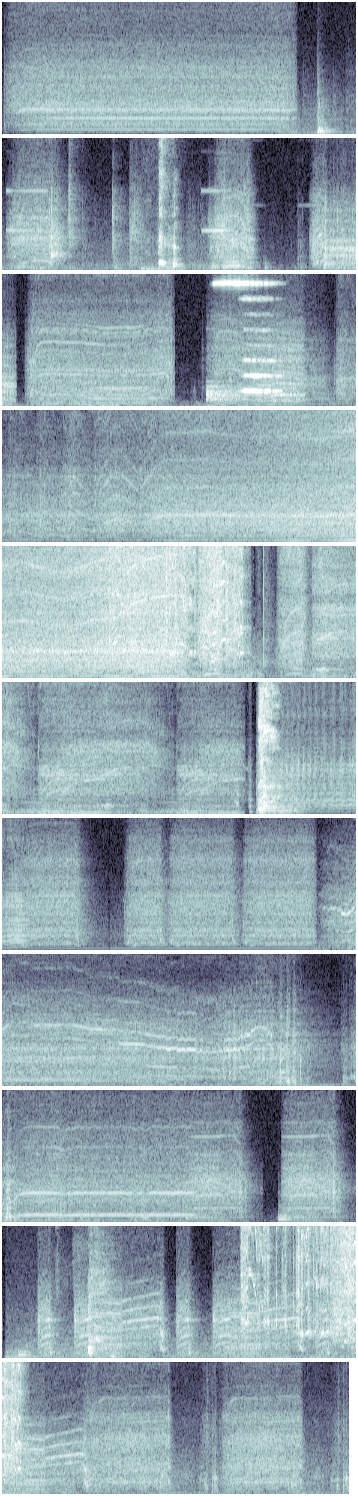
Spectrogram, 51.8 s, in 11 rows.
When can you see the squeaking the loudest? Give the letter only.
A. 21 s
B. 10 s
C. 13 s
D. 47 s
C.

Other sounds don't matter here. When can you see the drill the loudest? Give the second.
21 s.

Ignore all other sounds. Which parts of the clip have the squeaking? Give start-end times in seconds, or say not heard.
12.2-13.2, 20.3-22.1, 45.6-47.5.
